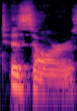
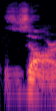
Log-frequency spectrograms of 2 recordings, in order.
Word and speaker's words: czar: king or emperor okay czar um it's not tazars it's zar the t is silent okay this also can be spelled with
